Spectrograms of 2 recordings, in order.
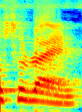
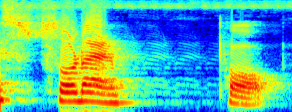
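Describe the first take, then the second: First: "soda and" with no r between the words; wrong pronunciation. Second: Soda-r-and pop, the words run together; native pronunciation. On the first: Teacher showing students the wrong way, no linking r. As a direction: soda and, the vowels kept apart. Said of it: "ऐसे नहीं होता". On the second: Teacher showing students how native speakers link it. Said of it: "वो कैसे करते हैं?". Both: Shown as a demonstration.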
